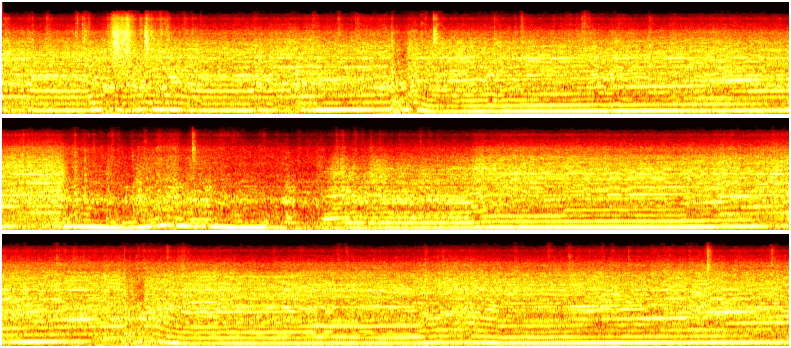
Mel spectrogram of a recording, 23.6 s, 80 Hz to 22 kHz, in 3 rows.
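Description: Peugeot 106 Rallye race car's four-cylinder engine, heard from inside the cabin, running hard. Its pitch holds fairly level and drops about six times at gear changes.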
